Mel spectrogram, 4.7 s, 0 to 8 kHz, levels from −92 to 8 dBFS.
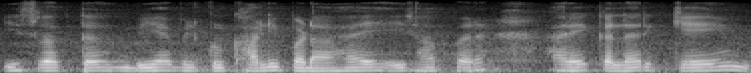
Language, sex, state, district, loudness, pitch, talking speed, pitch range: Hindi, male, Haryana, Jhajjar, -17 LUFS, 120 Hz, 155 wpm, 120-125 Hz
